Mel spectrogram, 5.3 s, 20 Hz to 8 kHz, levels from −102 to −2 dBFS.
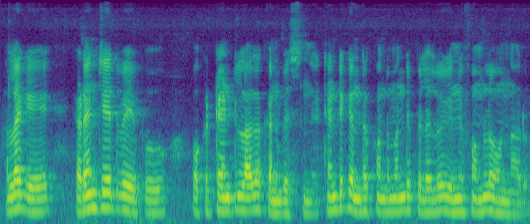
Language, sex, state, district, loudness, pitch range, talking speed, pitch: Telugu, male, Telangana, Hyderabad, -19 LUFS, 125-135 Hz, 145 wpm, 130 Hz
